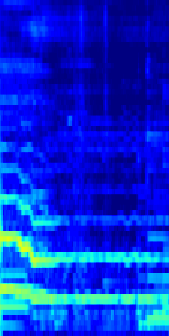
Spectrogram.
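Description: Closing note of an acoustic song hummed and held, stepping down in pitch about half a second in as the guitar's low notes stop; a soft low note comes in near the end while the sound fades.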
